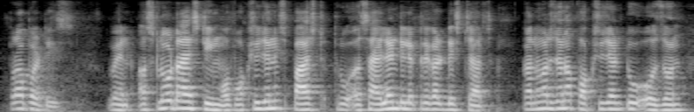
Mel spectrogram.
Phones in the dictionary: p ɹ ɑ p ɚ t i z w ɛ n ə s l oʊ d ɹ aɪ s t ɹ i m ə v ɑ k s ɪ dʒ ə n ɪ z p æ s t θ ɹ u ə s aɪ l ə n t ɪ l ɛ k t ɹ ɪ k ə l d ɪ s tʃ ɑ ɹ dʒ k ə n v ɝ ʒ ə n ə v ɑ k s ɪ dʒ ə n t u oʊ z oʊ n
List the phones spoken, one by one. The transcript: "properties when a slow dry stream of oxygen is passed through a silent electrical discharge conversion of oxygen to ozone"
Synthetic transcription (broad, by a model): p ɹ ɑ p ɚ t i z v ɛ n ə s l oʊ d ɹ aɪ s t i m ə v ɑ k s ɪ dʒ ə n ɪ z p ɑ s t t ɹ u ə s aɪ l ə n t ɪ l ɛ k t ɹ ɪ k ə l d ɪ s tʃ ɑ ɹ dʒ k ə n v ɝ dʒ ə n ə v ɑ k s ɪ dʒ ə n t u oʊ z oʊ n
